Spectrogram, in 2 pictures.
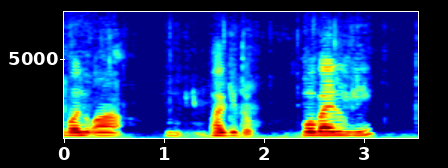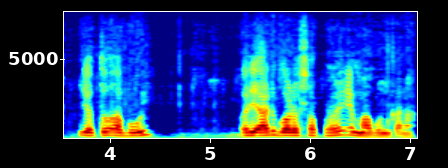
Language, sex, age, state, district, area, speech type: Santali, female, 30-45, West Bengal, Birbhum, rural, spontaneous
